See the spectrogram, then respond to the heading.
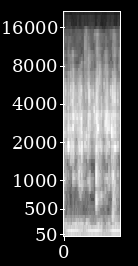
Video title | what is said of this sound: All About Coconuts in Cooking | this also has water in it when you shake it you can hear it so that's a good coconut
